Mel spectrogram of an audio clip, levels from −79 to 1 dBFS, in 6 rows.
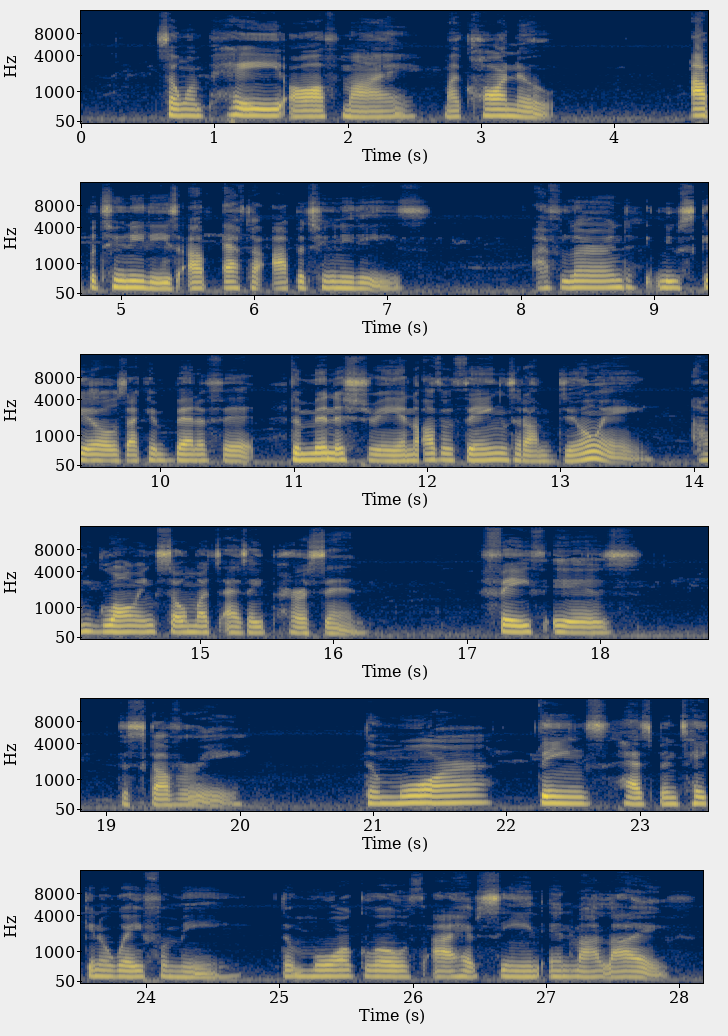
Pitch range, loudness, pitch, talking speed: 115-170 Hz, -18 LUFS, 155 Hz, 115 wpm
